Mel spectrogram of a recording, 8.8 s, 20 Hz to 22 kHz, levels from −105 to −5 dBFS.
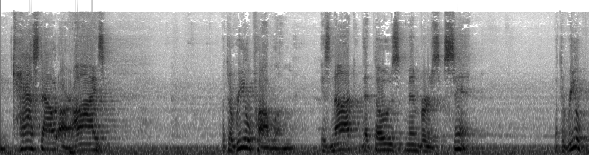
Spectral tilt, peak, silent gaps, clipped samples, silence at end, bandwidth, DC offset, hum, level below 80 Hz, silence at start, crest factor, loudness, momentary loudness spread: -5 dB/octave; 0 dBFS; none; under 0.1%; 0 s; 16.5 kHz; under 0.1%; none; -26 dBFS; 0 s; 12 dB; -10 LUFS; 17 LU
